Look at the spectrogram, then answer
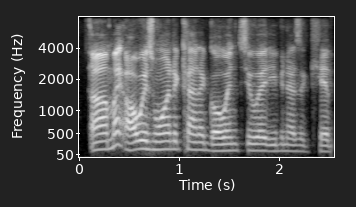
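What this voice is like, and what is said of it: Strong accent. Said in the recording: “The accent threw me off. I didn't realize you had such a strong accent. ... It's a regal accent.”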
